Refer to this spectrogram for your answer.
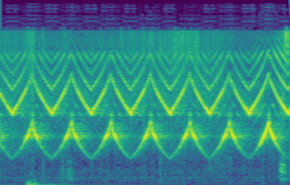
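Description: A loud siren sweeps up and down about twice a second and keeps wailing off the car, running on its own backup battery.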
